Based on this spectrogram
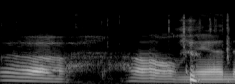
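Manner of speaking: soft, tired, weary, unenthused tone. Answering whether they're excited for another Avengers: weary, unenthusiastic tone. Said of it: "I say it with this tone".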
